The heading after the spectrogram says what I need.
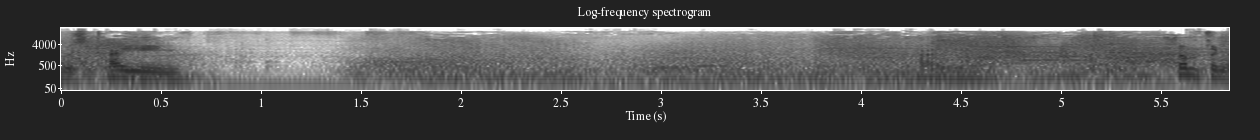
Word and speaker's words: Kaim: I think they pronounce it Kaim, the voice actors do.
